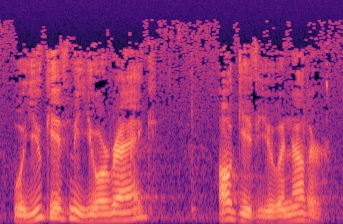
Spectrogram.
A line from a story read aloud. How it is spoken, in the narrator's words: Quietly, he walked to the woman and asked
